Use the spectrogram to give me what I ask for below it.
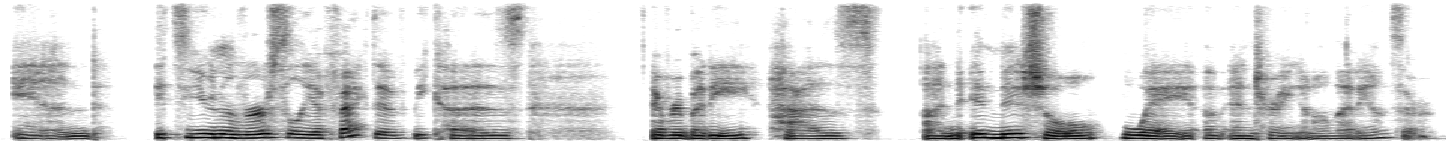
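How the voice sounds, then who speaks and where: A woman speaking as a hypnotherapist in an informal explanatory monologue, thoughtful and emphatic, pausing mid-phrase. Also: fairly low pitch, creaky, a little mellow.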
